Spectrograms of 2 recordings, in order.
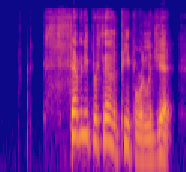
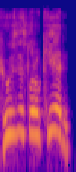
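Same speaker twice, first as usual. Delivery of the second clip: puzzled; 8 semitones higher than usual. Retold or imitated. Crew's reaction to childlike organiser, acted.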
